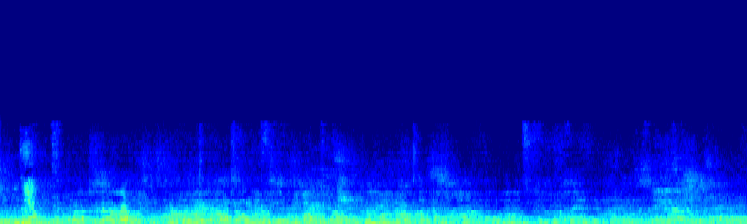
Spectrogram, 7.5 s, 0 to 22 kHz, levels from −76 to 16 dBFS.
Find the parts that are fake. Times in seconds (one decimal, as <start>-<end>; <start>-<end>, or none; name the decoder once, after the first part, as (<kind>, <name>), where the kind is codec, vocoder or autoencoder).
0.7-3.1 (codec, SNAC); 3.6-6.1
